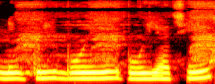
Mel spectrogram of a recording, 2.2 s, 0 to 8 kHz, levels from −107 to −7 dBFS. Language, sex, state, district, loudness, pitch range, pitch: Bengali, female, West Bengal, Paschim Medinipur, -20 LUFS, 205-220 Hz, 210 Hz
